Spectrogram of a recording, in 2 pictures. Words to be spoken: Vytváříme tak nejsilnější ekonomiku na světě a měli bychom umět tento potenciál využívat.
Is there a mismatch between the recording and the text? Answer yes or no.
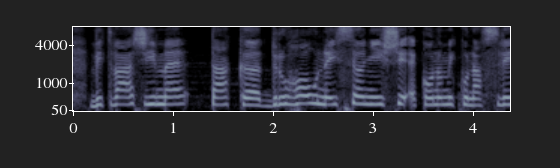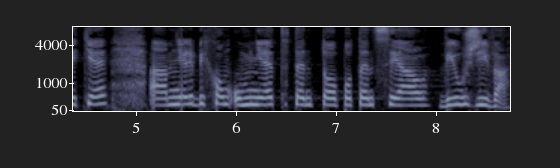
yes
